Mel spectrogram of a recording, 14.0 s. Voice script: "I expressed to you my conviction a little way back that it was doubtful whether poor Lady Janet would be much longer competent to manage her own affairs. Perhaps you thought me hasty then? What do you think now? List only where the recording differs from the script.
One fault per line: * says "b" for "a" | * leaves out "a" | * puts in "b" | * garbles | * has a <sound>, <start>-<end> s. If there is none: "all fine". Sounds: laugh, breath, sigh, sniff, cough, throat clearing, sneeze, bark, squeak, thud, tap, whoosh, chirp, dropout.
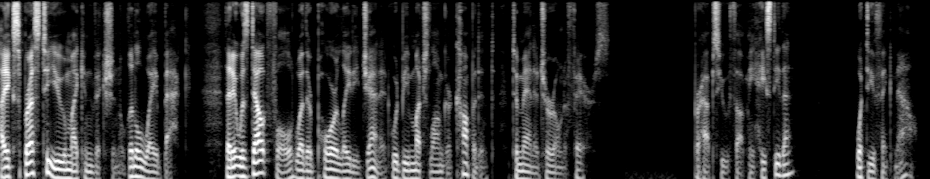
all fine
